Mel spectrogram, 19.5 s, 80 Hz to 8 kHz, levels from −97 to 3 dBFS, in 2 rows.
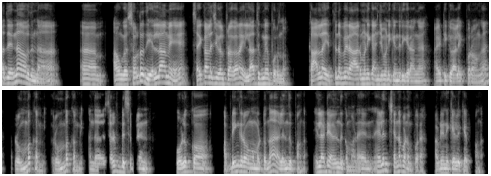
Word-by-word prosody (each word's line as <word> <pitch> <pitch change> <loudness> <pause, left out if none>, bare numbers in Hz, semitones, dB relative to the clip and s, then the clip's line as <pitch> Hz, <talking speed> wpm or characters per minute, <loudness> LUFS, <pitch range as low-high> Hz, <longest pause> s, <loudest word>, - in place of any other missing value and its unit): அது 145 +1 0
என்ன 190 +5 +3
ஆவுதுன்னா, 110 - +2 0.8
அ, - - +2 0.6
அவங்க 130 0 +4
சொல்றது 170 +1 +4
எல்லாமே 165 -1 +3 0.5
சைக்காலஜிக்கல் 145 -1 +1
பிரகாரம் 130 0 +2
எல்லாத்துக்குமே 140 +4 +2
பொருந்தும். 90 -8 -2 0.4
காலைல 150 +3 +3
எத்தன 150 +5 -2
பேர் 150 -2 +3
6:00 130 +1 +1
மணிக்கு, 140 -1 +1
5:00 120 0 0
மணிக்கு 120 -2 0
எழுந்திறிக்கிறாங்க, 110 -3 +1 0.4
ஐடிக்கு 105 0 0
வேலைக்கு 100 +1 -1
போறவங்க 90 0 -3 0.4
ரொம்ப 100 - +2
கம்மி 85 -2 -4 0.2
ரொம்ப 110 +11 +1
கம்மி. - - -5
அந்த 95 -2 -2 0.2
செல்ஃப் 150 0 -1
டிசிப்ளின் 115 -4 -1 0.7
ஒழுக்கம் 130 -1 +2 0.4
அப்டிங்கிறவங்க 130 +2 +2
மட்டும்தான் 105 +1 0
எழுந்துப்பாங்க. 105 +1 +1 0.3
இல்லாட்டி 140 +2 +3
எழுந்துக்க 120 -1 0
மாட்ட 85 +4 -4
எழு 105 0 -1 0.2
எழுந்துச்சு 175 -3 0
என்ன 150 +1 0
பண்ணப்போறேன் - - -4 0.2
அப்டின்னு 110 -1 +1
கேள்வி 100 -1 +4
கேப்பாங்க. - - -8
125 Hz, 135 wpm, -23 LUFS, 105-145 Hz, 0.8 s, அவங்க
